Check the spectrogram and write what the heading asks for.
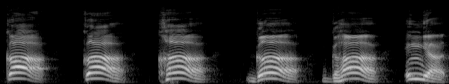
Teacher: जो वर्ण, जो व्यंजन कंठ से बोले जाते हैं वो कंठी स्पर्श व्यंजन कहलाते हैं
